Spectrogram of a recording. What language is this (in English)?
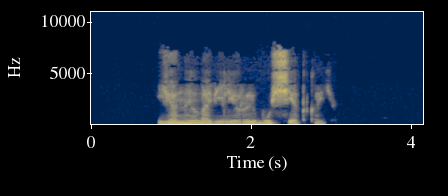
Belarusian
